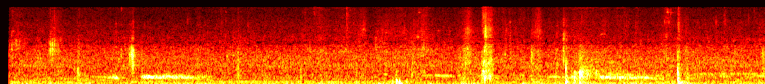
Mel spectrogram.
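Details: Wood pigeon cooing in a garden, two soft low hoarse coo phrases near the start and end, amid clicks, rustling and background noise.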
